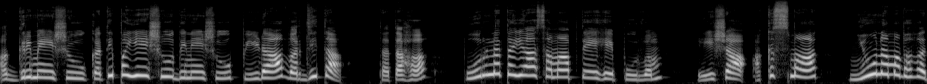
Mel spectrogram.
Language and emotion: Sanskrit, surprised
